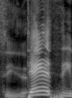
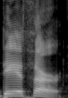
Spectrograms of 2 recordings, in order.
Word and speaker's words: Dancie: Dancie, but you said dancer.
